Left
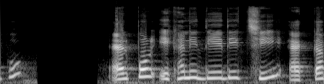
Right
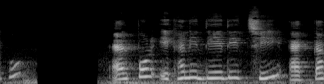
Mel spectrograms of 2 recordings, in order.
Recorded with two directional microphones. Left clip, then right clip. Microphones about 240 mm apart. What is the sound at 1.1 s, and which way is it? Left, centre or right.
Speech, left.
